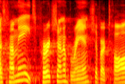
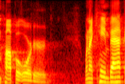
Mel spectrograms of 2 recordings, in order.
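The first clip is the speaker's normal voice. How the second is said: ordinary delivery, nothing marked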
